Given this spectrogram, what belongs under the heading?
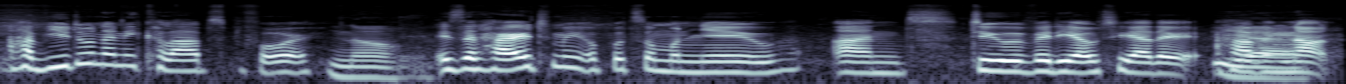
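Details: Adult woman; typical speech.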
